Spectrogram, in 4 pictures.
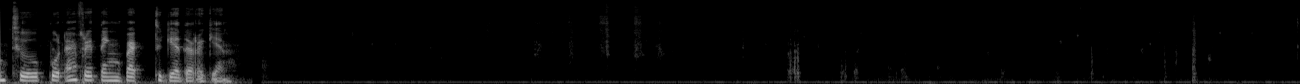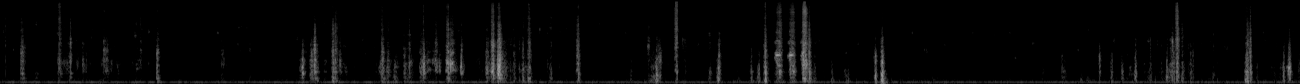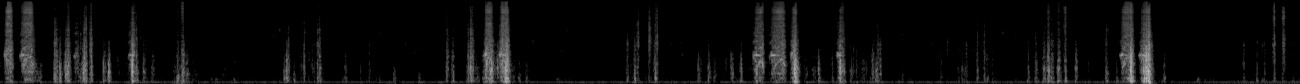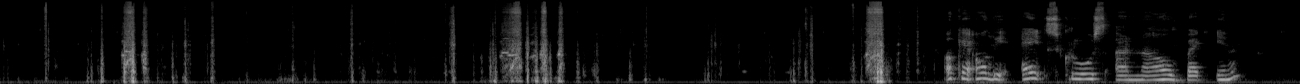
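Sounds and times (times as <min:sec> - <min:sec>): plastic parts clicking and knocking: 0:07.4 - 0:22.4, 0:23.4 - 0:31.4, 0:32.2 - 0:48.3.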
